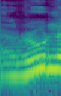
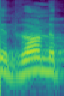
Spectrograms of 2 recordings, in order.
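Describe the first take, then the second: First: "रून" said as "roon", with a long oo; "रून" with the vowel stretched to "oo"; wrong pronunciation. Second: "रन" said as "run", with a short a; "रन" with a short vowel like "a" in "about"; correct pronunciation. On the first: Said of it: "रून नहीं पढ़ेंगे". ("रून" को लंबे ऊ के साथ गलत उच्चारण) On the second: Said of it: "रन पढ़ेंगे". ("रन" का सही उच्चारण, छोटा अ) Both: Shown as a demonstration.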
